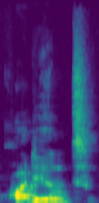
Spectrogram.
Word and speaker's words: Quadient: I was at a Quadient, or Quadient, I think is the way they tell me I should pronounce it, webinar recently, and we were discussing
